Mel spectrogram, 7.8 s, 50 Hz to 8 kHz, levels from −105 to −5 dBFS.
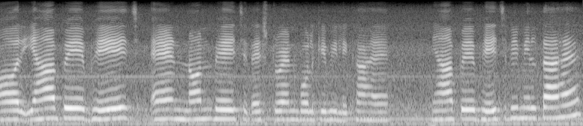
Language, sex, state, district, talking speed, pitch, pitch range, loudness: Hindi, female, Odisha, Sambalpur, 145 wpm, 215 Hz, 200-230 Hz, -16 LUFS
